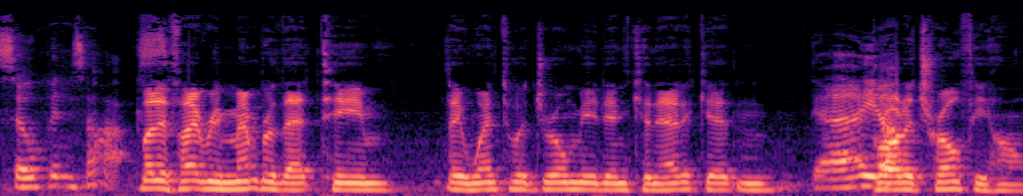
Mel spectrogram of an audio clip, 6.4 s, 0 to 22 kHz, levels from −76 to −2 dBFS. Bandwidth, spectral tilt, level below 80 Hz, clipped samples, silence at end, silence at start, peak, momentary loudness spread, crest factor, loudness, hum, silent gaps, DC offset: 16.5 kHz; -5.5 dB/octave; -50 dBFS; under 0.1%; 0 s; 0 s; 0 dBFS; 12 LU; 16 dB; -16 LUFS; none; none; under 0.1%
